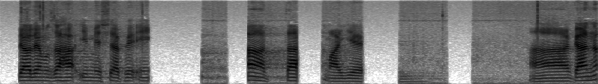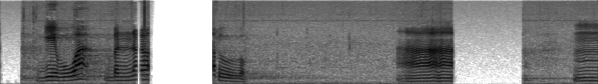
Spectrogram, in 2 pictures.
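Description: An elderly man speaks calmly into a microphone, in a slow, chanting voice.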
